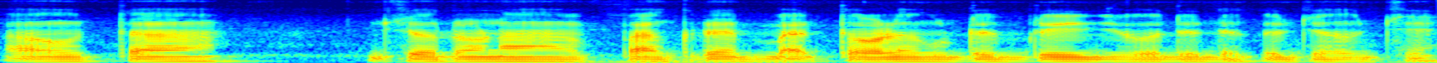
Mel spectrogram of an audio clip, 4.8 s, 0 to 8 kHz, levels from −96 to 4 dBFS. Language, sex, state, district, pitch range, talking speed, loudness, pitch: Odia, male, Odisha, Malkangiri, 100-105 Hz, 115 wpm, -21 LUFS, 100 Hz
